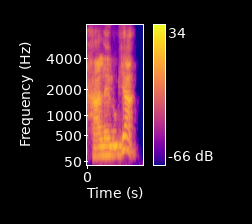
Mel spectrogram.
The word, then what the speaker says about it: aleluya: Y esta palabra se lee aleluya.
